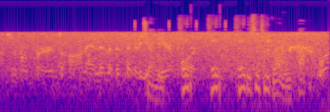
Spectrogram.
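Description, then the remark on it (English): A narrowband automated airport radio channel announcing weather and airport information, buried in steady hiss and static, with an automated voice faintly reading through the noise for the whole few seconds. “That's their automated channel settings, to button. Announce weather and want airport information.”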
